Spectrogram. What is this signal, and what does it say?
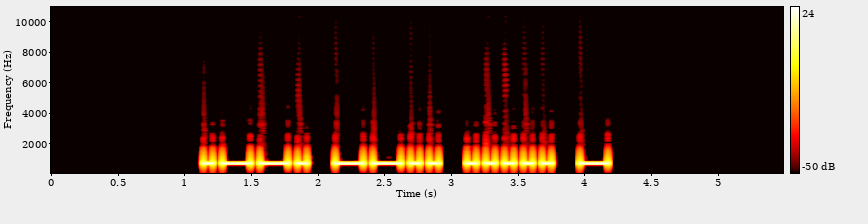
Morse code, heard as a keyed tone, about 17 wpm, 700 Hz. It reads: PZ5T
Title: Call Signs Repeated 2x - 17wpm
